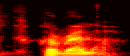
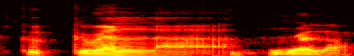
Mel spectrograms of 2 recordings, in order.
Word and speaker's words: Cucurella: Next one I'm going to go with, and I'm going to pronounce it right this time, is Cucurella. Cucurella, yes.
